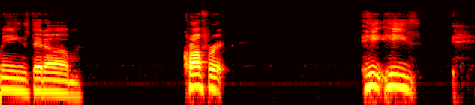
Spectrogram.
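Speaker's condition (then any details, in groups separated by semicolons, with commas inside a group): No condition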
